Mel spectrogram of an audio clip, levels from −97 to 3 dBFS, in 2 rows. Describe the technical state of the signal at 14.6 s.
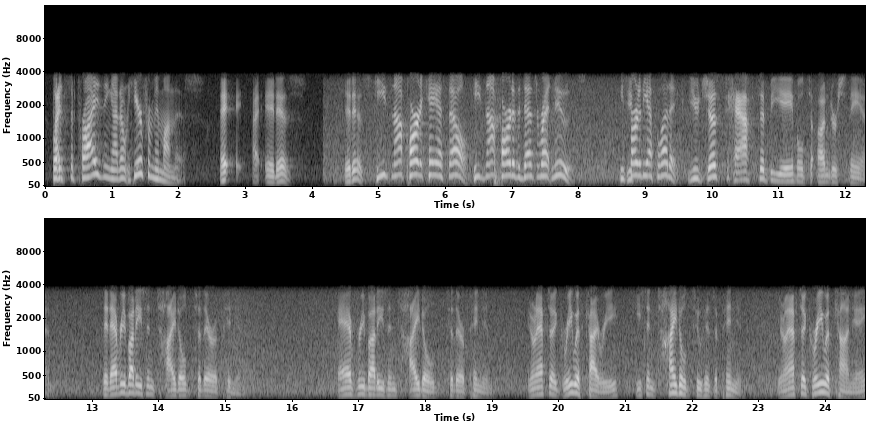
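Around 14.6 s the audio is intact, with only the ordinary room noise, about 21 dB under the speech, and the narrow telephone band of G.711 coding, with nothing above roughly 3.7 kHz.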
